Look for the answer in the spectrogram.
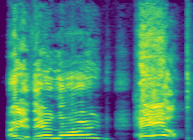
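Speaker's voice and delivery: high, loud desperate cry; hammed-up panicked plea to heaven; Dave Chappelle impression. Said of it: "he just goes, like, full, like, Dave Chappelle".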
